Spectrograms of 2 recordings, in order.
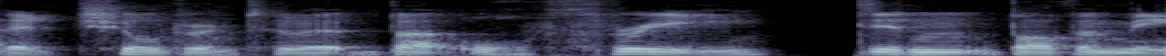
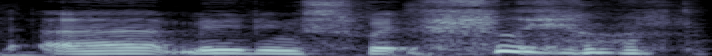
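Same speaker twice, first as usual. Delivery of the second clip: pitched up, words broken by a laugh; laughing through it; 9 semitones higher, 4 dB louder than usual. Real, not acted. Host laughing as she moves on from the tearjerker list. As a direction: giggle while pushing on to the next topic.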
